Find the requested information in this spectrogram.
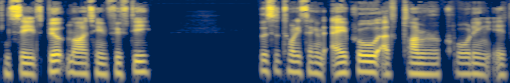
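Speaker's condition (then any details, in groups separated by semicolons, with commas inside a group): No condition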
